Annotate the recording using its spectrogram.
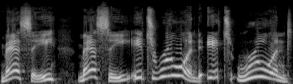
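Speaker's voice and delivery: very high, swooping cartoon voice, slow pace. Showing how they talk like Rabbit from Winnie the Pooh: Rabbit voice. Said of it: "you can have fun listening to me talk like Rabbit".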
